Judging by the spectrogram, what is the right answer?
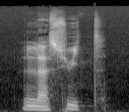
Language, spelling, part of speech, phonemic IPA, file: French, suite, noun, /sɥit/, Fr-suite.ogg
- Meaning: 1. result 2. sequel 3. next step, next steps, that which follows, remainder, rest 4. straight 5. sequence 6. suite (group of connected rooms)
